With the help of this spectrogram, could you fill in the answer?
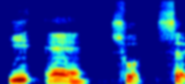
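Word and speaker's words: Ἰησοῦς: 몰랐을 땐 그냥 예수에서 했지만 이제는 이에 수스 이게 주격으로 올려야 되니까 이에 수스예요. 이에는 빨랑하면 예라고 할지라도 이라는 소리 입모양을 내면서 빨랑 해주면 돼요. 너무 그렇게 그냥 간살거리게 촛사이 같이 발음하지 마세요. 이에 수스.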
